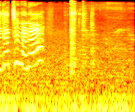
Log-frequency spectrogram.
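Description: A woman's voice speaking for under a second, then a short sharp click about a second in, over a low steady background rumble.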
